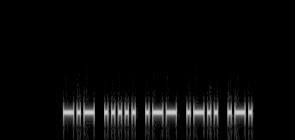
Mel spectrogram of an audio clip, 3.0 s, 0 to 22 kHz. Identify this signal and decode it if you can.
Morse code, heard as a keyed tone, about 36 wpm, 700 Hz. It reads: K5WLR
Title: USA Call Signs - 5 Characters - 4x Character Spacing - 35wpm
